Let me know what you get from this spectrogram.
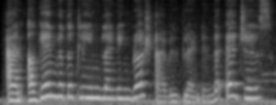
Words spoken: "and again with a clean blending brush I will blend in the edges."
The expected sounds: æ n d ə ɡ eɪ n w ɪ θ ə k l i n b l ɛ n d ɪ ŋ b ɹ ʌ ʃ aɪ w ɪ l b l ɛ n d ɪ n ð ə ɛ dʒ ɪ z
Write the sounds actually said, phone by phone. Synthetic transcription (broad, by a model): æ n d ə ɡ eɪ n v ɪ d ə k l i n b l ɛ n d ɪ ŋ b ɹ ʌ ʃ aɪ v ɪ l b l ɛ n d ɪ n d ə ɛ dʒ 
